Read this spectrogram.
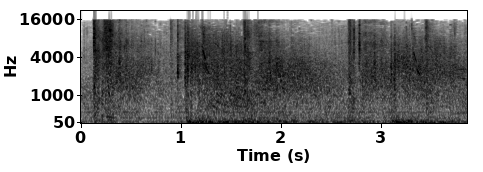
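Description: A loud explosion booms and roars.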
